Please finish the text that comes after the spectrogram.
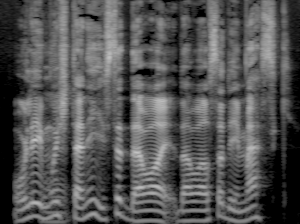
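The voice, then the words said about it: Exaggerated Edmundston Acadian French accent. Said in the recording (French): “vous pouvez entendre notre accent, euh, mais d'une façon plus euh, prononcée ... des gens d'Edmundston ... c'est Edmundston, ça?”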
